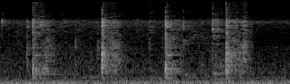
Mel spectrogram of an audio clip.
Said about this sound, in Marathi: आता आपण ह्याच तेलामध्ये शेंगदाणे सुद्धा तळून घेऊया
